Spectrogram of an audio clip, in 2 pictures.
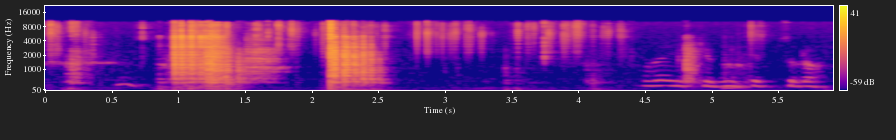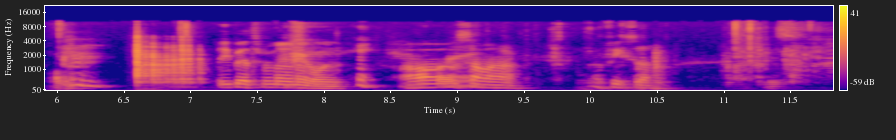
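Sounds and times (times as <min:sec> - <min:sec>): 
two dice being rolled on a table: 0:00.0 - 0:05.4, 0:06.6 - 0:07.2, 0:11.0 - 0:11.8
speech: 0:04.5 - 0:06.5, 0:07.2 - 0:10.7, 0:11.3 - 0:11.6.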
